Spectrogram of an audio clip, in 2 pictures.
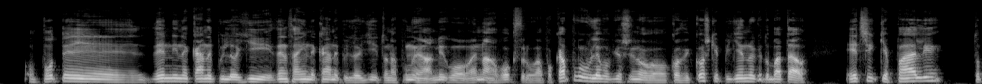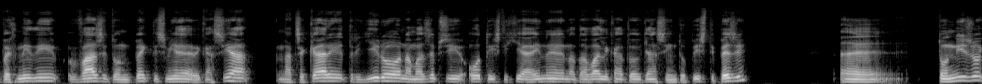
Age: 20-39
